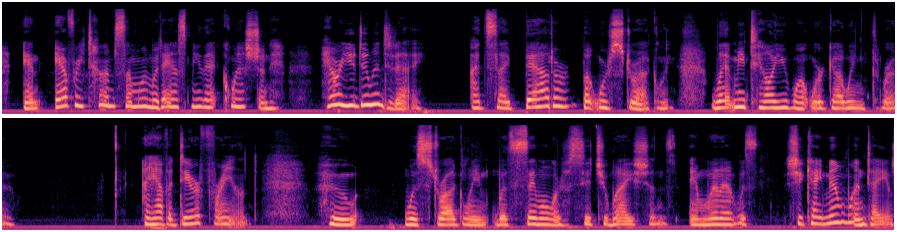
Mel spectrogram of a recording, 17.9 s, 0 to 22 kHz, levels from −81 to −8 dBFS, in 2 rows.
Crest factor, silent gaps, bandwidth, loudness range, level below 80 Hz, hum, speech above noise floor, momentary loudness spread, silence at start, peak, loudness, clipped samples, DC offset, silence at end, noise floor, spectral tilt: 18 dB; none; 17 kHz; 3 LU; -56 dBFS; none; 23 dB; 13 LU; 0 s; -6 dBFS; -23 LUFS; under 0.1%; 0.6%; 0 s; -46 dBFS; -4 dB/octave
